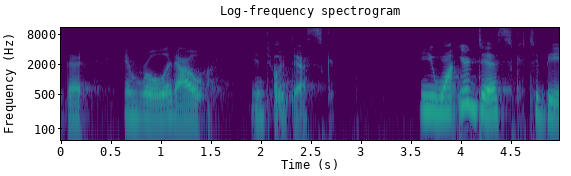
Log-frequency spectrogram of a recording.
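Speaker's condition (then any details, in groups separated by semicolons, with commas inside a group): No condition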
